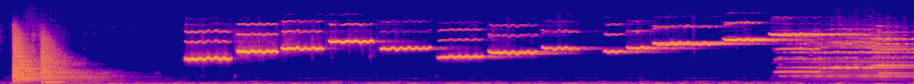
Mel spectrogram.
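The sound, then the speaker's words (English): The whistled theme tune of the Signal Oil radio program The Whistler: a clear whistled melody of held notes with slight vibrato, rising and falling in a slow theme, following a brief musical sting and ending as a sustained instrumental chord swells in. “That whistle be your signal for the Signal Oil program, The Whistler, each Sunday night at this same time.”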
